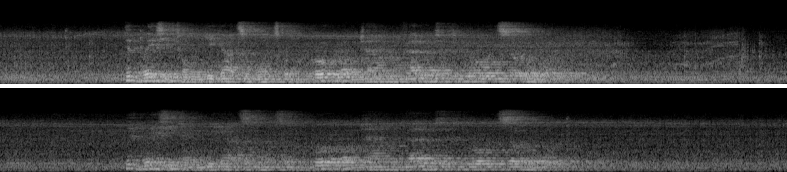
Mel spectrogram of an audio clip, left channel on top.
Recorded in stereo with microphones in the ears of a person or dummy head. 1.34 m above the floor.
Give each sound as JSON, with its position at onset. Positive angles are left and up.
{"t": 1.2, "sound": "a man speaking", "side_deg": 80, "distance_m": 1.3}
